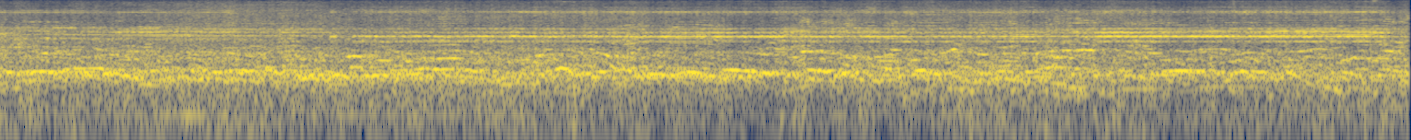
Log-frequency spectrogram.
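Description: A large crowd chants and cheers steadily outdoors.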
